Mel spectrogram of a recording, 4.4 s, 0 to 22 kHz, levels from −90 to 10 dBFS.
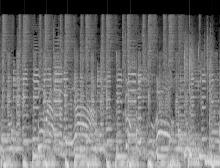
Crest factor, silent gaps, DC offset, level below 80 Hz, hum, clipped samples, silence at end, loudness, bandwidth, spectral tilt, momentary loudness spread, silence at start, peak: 10 dB; none; under 0.1%; -16 dBFS; none; under 0.1%; 0 s; -11 LUFS; 16.5 kHz; -5 dB/octave; 3 LU; 0 s; 0 dBFS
